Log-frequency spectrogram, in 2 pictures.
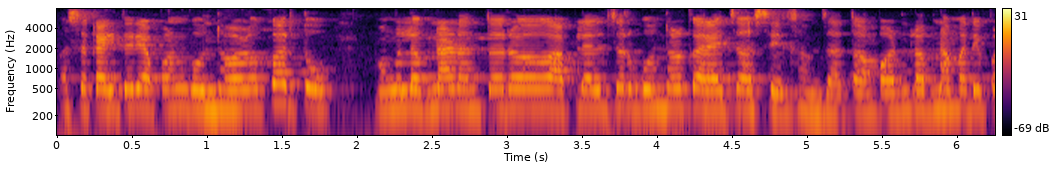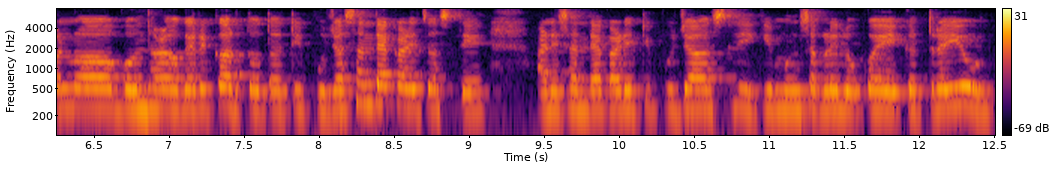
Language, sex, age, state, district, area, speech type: Marathi, female, 30-45, Maharashtra, Buldhana, urban, spontaneous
